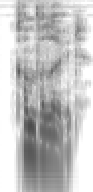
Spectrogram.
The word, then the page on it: convolute: Australian English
